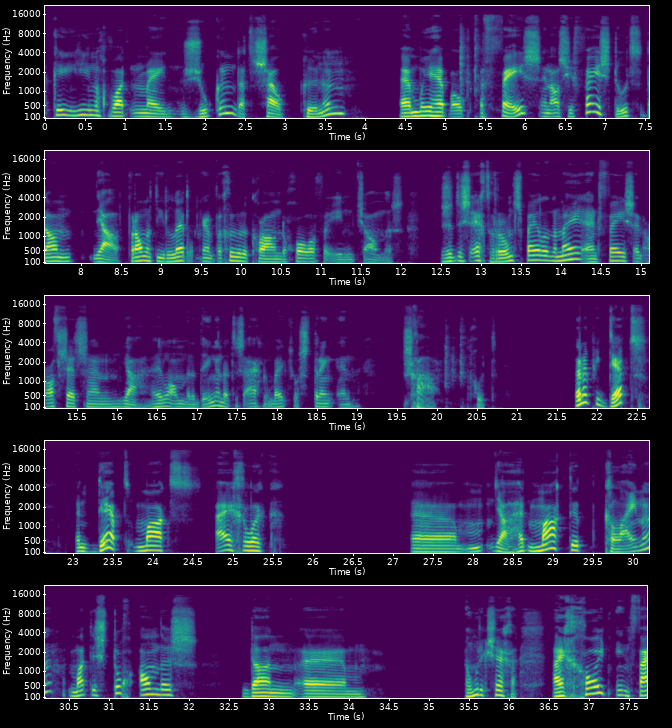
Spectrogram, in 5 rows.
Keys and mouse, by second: 22.4-27.9 middle drag.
